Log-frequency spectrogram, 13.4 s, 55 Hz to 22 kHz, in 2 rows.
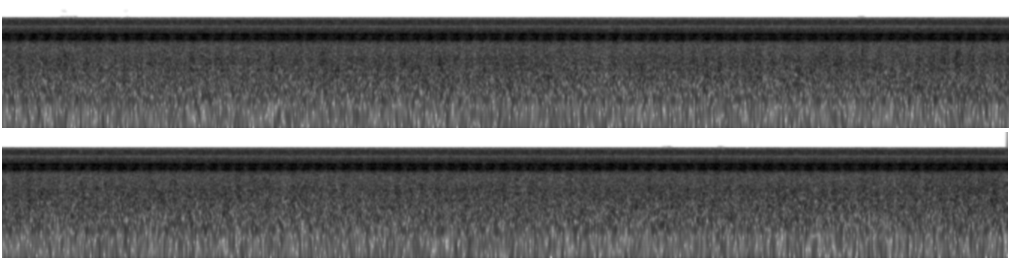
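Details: Crickets calling in the rain on an early evening of June 24, 2011, in Montalban, Rizal, Philippines: a dense, unbroken high-pitched shrill chorus under a steady hiss of rainfall.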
